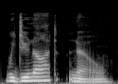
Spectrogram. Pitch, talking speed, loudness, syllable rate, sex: 145 Hz, 200 wpm, -15 LUFS, 4.0 syllables/s, female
